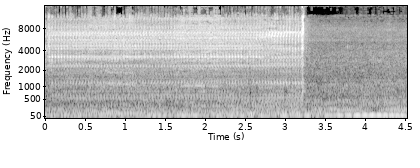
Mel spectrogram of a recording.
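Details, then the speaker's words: Yamaha V-Max at key-on after fitting a replacement V-boost control module: a small servo motor whirs over the fuel pump hum for about three seconds, then stops. Normal V-boost operation; the old unit's bad solder contact had disabled V-boost. "so that has fixed our problem it was the solder in our old unit wasn't making contact and our vboost wasn't working"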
